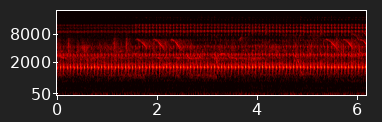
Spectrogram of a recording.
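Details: Rapid, unbroken, very regular pulsed trill of a Crested barbet lasting the whole stretch, with occasional down-slurred whistles from other birds in the background.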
